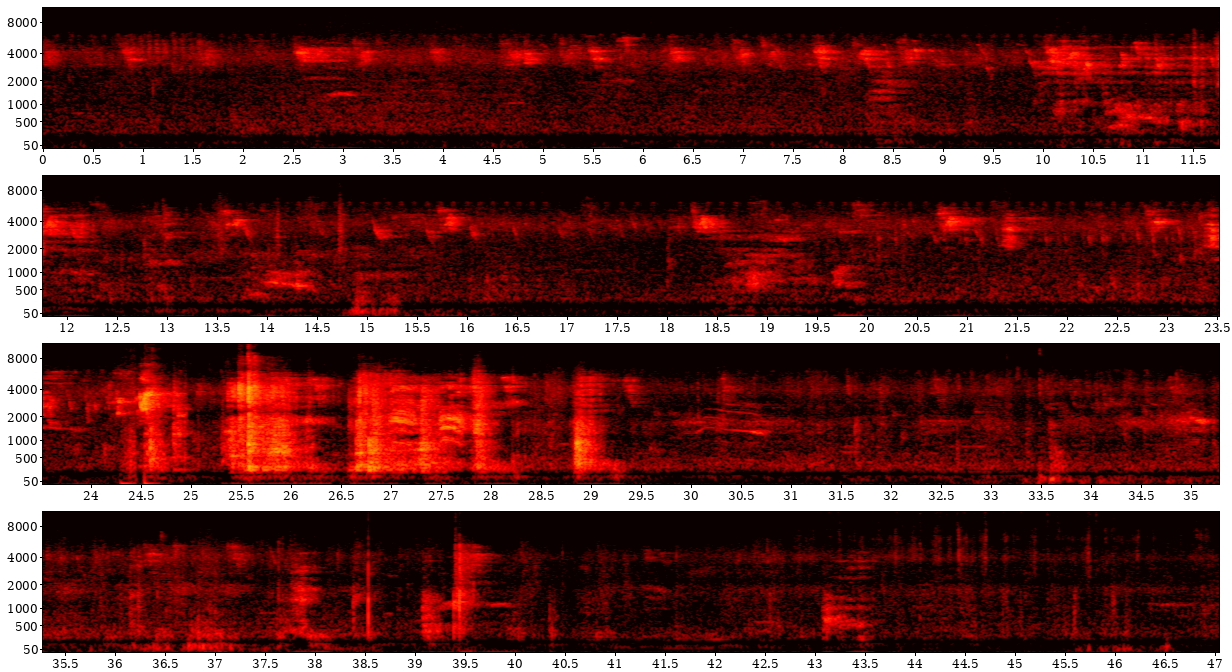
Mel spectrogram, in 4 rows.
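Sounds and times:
faint bird chirps: 0:02.7 - 0:03.2, 0:18.5 - 0:20.4.

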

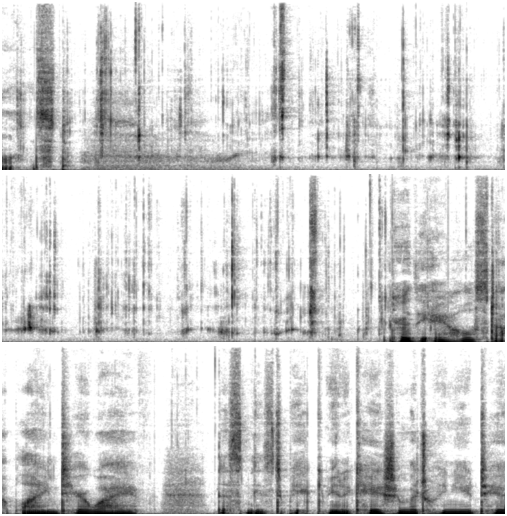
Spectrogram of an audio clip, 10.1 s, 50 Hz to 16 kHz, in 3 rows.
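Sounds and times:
gum chewing mouth clicks: 0:00.0 - 0:06.1.

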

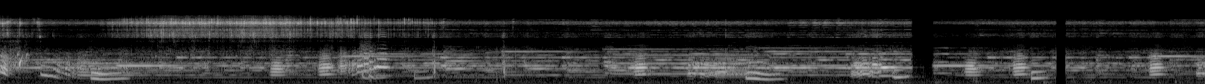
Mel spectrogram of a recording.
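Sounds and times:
children's app background music: 0:00.0 - 0:12.0.

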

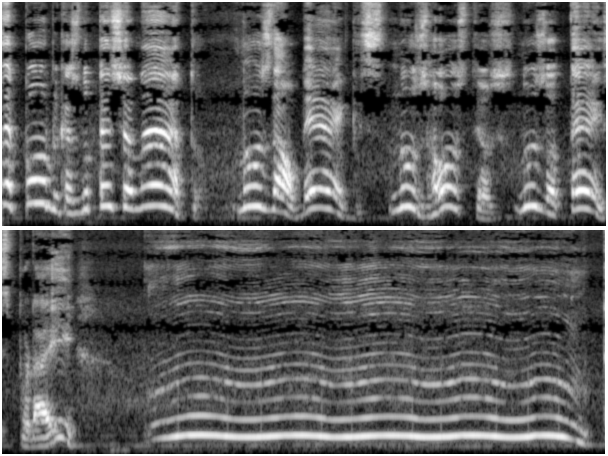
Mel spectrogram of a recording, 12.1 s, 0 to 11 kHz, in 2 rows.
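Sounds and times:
man humming: 0:07.4 - 0:12.0.

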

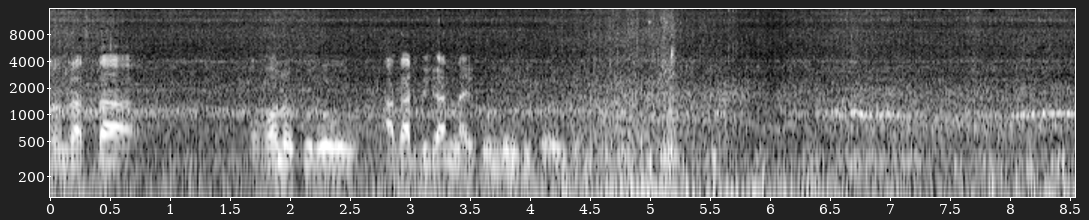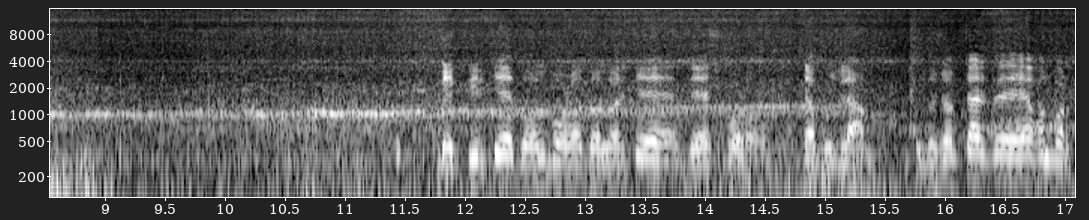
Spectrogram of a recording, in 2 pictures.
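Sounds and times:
auto-rickshaw engine passing: 0:00.0 - 0:17.0.

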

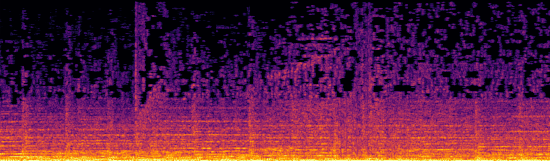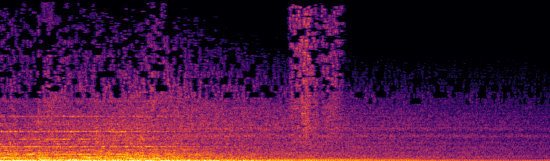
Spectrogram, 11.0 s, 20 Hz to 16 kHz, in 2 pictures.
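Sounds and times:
low soundtrack drone: 0:00.0 - 0:11.0.

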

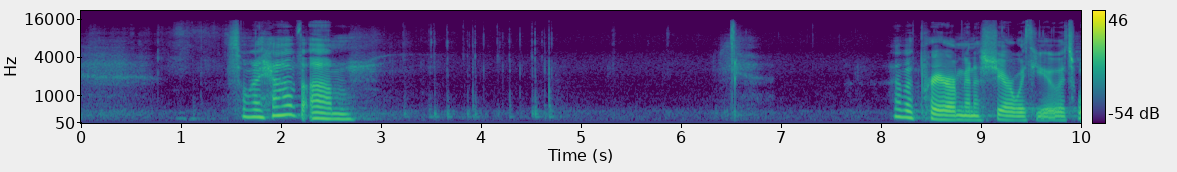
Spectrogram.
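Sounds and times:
faint irregular clicks and taps: 0:03.1 - 0:04.8.

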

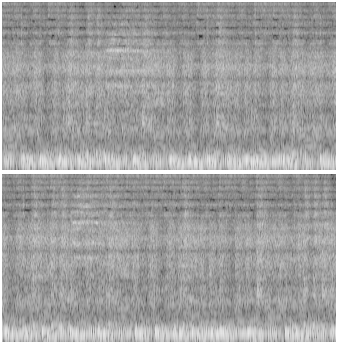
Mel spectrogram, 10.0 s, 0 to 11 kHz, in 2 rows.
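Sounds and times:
instrumental heavy metal music: 0:00.0 - 0:10.0.

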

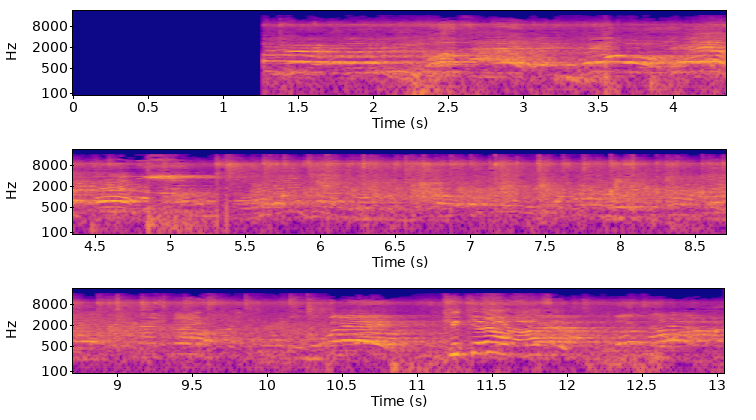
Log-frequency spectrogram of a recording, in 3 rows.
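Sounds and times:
spectators and coaches calling out: 0:01.3 - 0:13.0.

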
